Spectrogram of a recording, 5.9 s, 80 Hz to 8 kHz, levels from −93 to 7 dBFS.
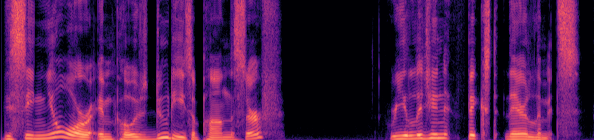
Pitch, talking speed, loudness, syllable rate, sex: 165 Hz, 110 wpm, -19 LUFS, 4.4 syllables/s, male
